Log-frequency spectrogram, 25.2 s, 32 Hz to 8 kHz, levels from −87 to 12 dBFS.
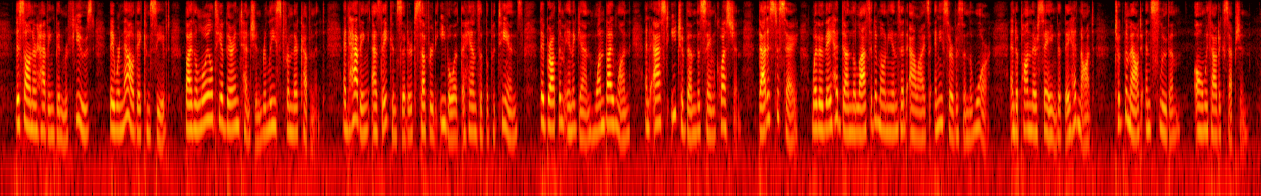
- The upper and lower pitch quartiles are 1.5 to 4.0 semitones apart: Yes, average, 3.7 semitones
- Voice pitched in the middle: No, high, 205 Hz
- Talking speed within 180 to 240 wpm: Yes, average, 195 wpm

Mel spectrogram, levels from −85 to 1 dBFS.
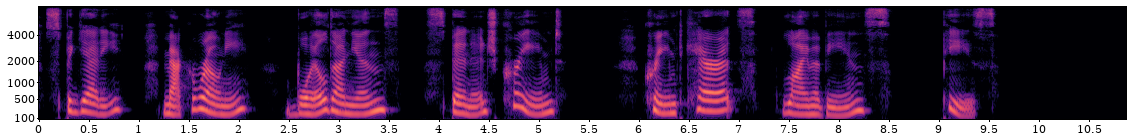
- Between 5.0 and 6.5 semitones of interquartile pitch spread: Yes, wide, 5.6 semitones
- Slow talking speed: Yes, slow, 60 wpm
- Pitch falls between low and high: No, high, 200 Hz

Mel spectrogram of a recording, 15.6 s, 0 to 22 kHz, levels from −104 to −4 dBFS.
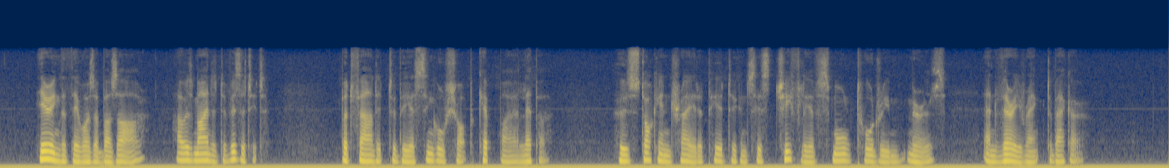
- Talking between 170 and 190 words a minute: No, average, 155 wpm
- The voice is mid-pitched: No, low, 110 Hz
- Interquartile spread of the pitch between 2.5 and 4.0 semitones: Yes, average, 3.1 semitones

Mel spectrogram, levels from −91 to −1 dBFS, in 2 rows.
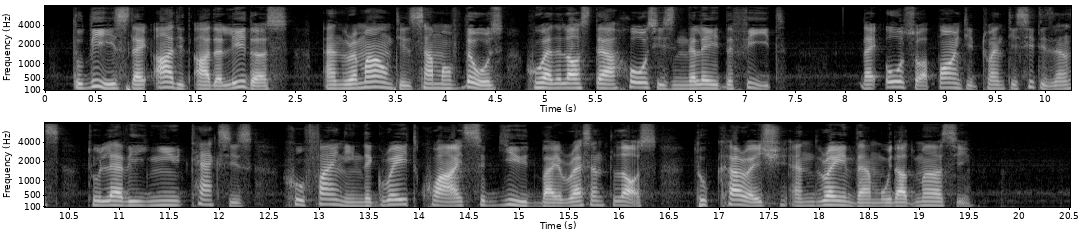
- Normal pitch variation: Yes, average, 3.5 semitones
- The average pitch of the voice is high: No, medium, 145 Hz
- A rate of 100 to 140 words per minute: Yes, slow, 135 wpm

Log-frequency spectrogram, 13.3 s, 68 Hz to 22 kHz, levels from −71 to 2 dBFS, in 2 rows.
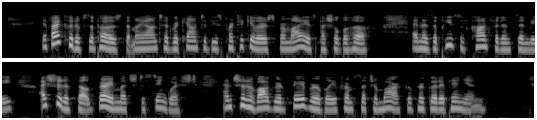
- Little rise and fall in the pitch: No, average, 3.0 semitones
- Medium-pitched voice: Yes, medium, 180 Hz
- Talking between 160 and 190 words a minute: No, average, 200 wpm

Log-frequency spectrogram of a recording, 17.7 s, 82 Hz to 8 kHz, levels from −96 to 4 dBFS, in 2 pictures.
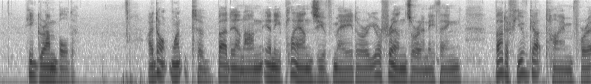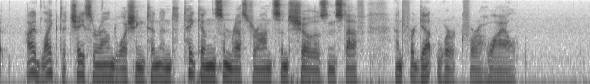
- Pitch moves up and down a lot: No, average, 3.2 semitones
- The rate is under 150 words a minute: No, average, 155 wpm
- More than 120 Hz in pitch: No, low, 100 Hz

